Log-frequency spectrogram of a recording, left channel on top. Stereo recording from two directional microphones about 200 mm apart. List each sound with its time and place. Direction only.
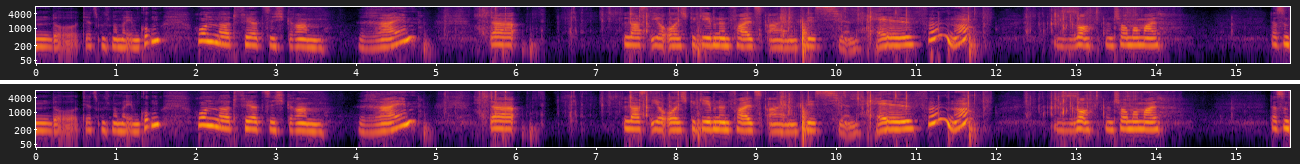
0.0 s speech: 5° right (ahead or behind); by 14.2 s 25° right (ahead or behind)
